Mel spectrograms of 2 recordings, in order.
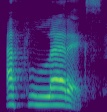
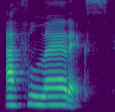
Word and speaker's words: Athletics: a a and then Athletics notice that the t is pronounced as a soft D it's called a flat T Athletics Athletics the primary stress is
